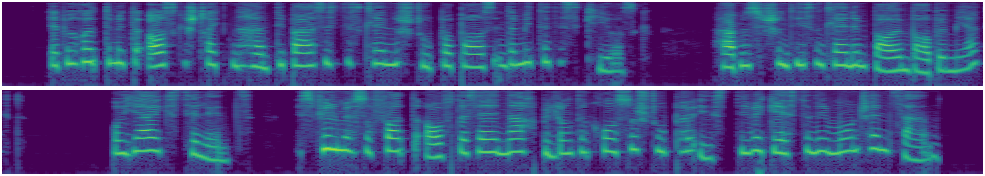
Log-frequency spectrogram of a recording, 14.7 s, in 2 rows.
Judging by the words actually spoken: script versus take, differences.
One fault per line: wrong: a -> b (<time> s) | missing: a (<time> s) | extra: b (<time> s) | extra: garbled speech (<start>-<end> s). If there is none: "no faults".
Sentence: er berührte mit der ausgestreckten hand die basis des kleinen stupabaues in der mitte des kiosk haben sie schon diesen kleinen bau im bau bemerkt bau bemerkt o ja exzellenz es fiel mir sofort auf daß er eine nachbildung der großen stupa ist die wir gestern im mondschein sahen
missing: bau bemerkt (7.6 s)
